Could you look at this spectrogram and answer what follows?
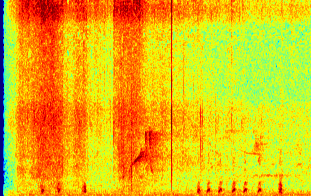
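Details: Roosters and hens on a chicken farm: short low clucks, a pair then a single, followed by a quick run of seven evenly spaced clucks, with a faint rising chirp and a sharp click between them.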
